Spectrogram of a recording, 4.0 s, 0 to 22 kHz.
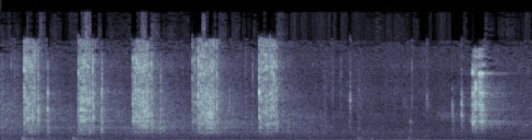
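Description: A ratchet wrench clicks in quick, repeated bursts of rapid pawl ticks while loosening the water pump bolts on a 2002 Chevrolet Cavalier, close and fairly loud over a low garage hum, with no talking.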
